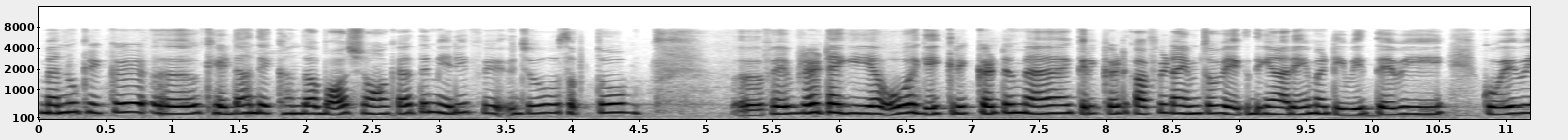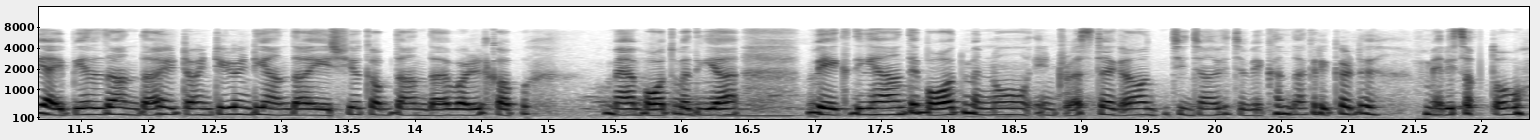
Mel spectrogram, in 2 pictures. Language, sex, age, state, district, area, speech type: Punjabi, female, 30-45, Punjab, Amritsar, urban, spontaneous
